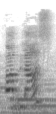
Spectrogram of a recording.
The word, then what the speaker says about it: hablas: एच हमेशा Spanish में silent रहता है. यो आबलो, आबलास, तू आबलास, यू के साथ हमेशा आबलास.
